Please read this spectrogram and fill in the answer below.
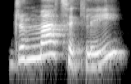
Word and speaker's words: dramatically: on SE reception dramatically stress is on Ma dramatically reception espresso pre and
